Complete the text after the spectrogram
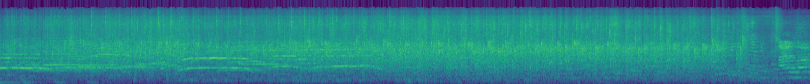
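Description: A crowd applauds.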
